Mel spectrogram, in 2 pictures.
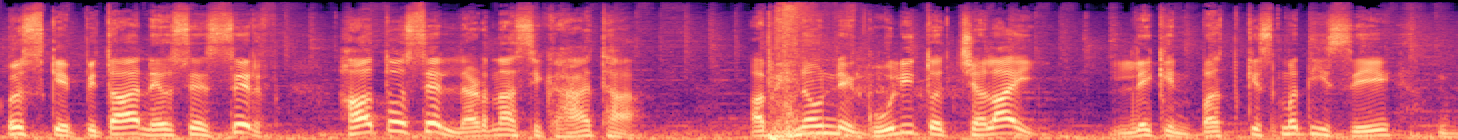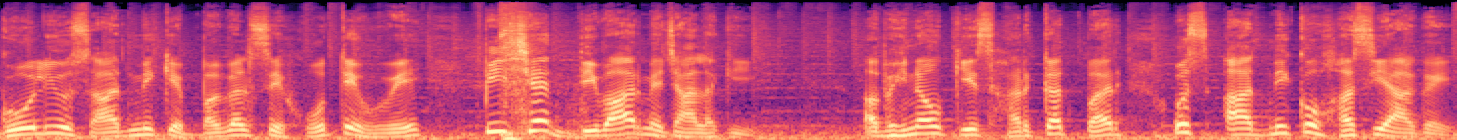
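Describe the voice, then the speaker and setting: A man giving scripted, suspenseful dramatic narration of a story in an expressive manner. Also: on the high side, measured pace. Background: background music.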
